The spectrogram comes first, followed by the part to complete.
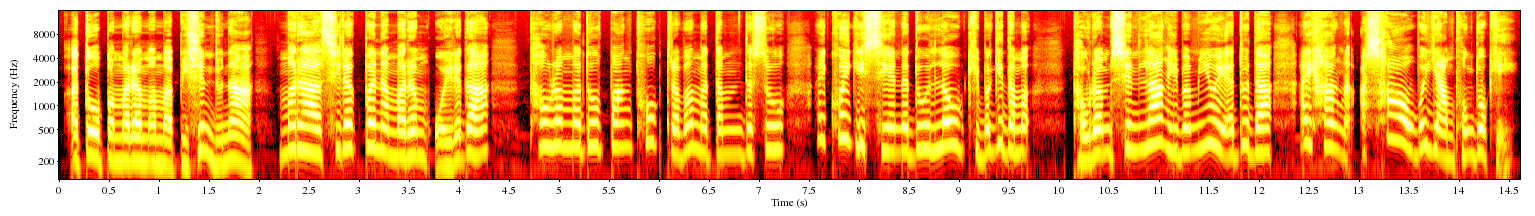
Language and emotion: Manipuri, angry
